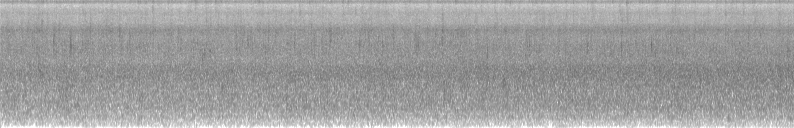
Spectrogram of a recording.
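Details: Steady rain patters densely over constant low rumbling and hiss, with no clear animal calls standing out.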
